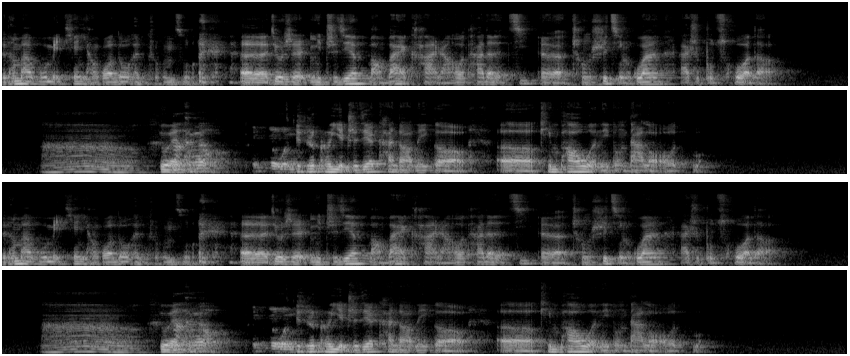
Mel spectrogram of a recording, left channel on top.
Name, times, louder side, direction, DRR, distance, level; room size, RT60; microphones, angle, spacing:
voice 1, 0.0-7.8 10.0-10.5 11.5-15.5, left 1 dB, 20° left, 1.4 m, -27 dB
voice 2, 8.8-10.6 11.0-11.6, right 1 dB, ahead, 3.7 m, -31 dB
12.0 x 8.7 x 8.5 m
head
